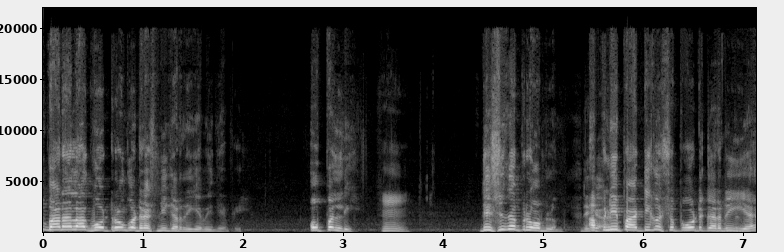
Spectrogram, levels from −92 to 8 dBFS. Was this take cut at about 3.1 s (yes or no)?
no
